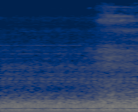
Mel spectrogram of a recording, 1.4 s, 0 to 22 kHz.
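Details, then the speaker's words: Opel Agila 1.2 16v petrol, about 136,000 km, on choke after fuel pump reassembly and penetrating oil: smooth, stable idle, pump barely audible with only a light running sound, no whine or misses; normal idle. "bah écoute elle est plutôt stable la pompe bizarrement on l'entend même plus on entend un léger fonctionnement pourtant elle est ouverte et tout bon"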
